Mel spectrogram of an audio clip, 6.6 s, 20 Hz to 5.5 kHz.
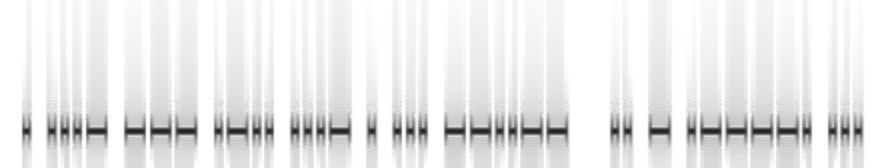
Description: Morse code, heard as a keyed tone, about 25 wpm, 600 Hz. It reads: EVOLVES, IT'S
